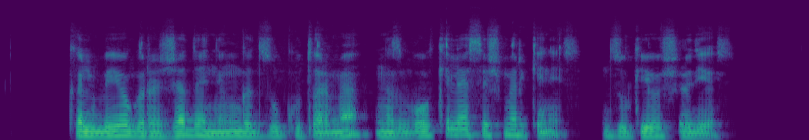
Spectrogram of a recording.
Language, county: Lithuanian, Marijampolė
